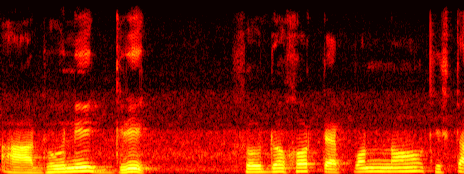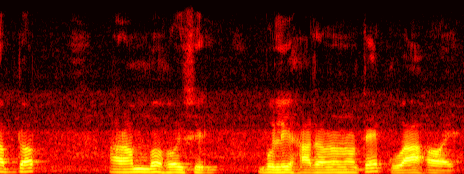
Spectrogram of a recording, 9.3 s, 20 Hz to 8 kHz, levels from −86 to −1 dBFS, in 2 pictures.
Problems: none marked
